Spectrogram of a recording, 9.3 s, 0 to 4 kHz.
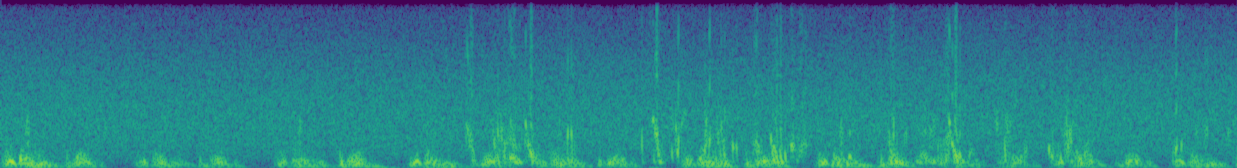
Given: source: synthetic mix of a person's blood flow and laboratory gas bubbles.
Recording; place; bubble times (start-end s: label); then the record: Doppler ultrasound of blood flow; precordium
3.47-3.61 s: bubbles
3.67-4.34 s: bubbles
4.78-5.15 s: bubbles
5.24-5.54 s: bubbles
5.62-6.07 s: bubbles
6.33-6.42 s: bubbles
6.63-6.82 s: bubbles
6.84-7.30 s: bubbles
7.45-7.63 s: bubbles
7.67-7.73 s: bubbles
7.83-8.22 s: bubbles
8.75-8.89 s: bubbles
9.02-9.07 s: bubbles
9.19-9.29 s: bubbles
From the record:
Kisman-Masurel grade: 332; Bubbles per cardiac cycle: rolling drumbeat, 9 or more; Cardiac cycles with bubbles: 50 to 99%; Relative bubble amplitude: moderate (0.250 to 0.450); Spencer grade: 3 (all of the cardiac periods contain showers or single bubble signals, but not dominating or overriding the cardiac motion signals); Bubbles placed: anywhere in the cardiac cycle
